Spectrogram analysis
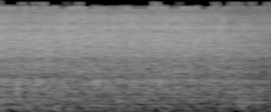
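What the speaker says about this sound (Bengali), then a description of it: "পেঁয়াজটা আমি লাল লাল করে ভেজে নেব।" Chopped onions sizzle steadily in hot oil over already-fried whole spices, being browned for a wedding-style potol and prawn curry; a close, continuous bright frying hiss with no talk.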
